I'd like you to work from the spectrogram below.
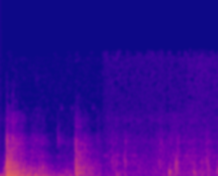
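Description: A church door being opened with a couple of heavy clunking thuds, followed by a run of light, soft footsteps.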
